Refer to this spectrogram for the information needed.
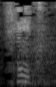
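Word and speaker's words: chet (ח): Now, you might remember that every letter, every verse of this stanza begins with this Hebrew H, this heart H, this pronounced chet.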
